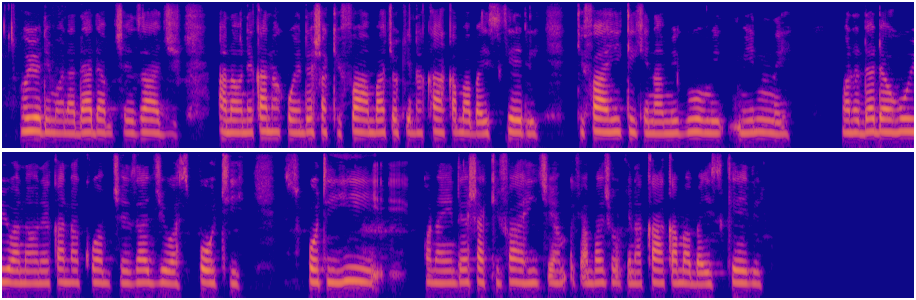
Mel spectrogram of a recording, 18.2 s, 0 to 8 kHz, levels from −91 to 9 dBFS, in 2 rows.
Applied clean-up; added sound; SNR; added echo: none; none; none; none.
